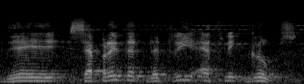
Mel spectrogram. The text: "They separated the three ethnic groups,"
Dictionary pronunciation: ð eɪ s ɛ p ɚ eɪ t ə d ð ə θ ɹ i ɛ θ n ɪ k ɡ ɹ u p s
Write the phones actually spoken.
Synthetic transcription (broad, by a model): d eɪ s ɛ p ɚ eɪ t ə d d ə t ɹ i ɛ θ n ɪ k ɡ ɹ u p s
